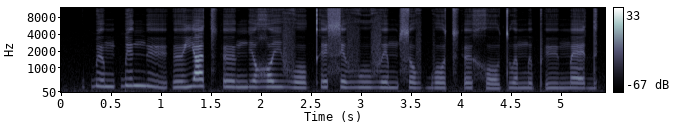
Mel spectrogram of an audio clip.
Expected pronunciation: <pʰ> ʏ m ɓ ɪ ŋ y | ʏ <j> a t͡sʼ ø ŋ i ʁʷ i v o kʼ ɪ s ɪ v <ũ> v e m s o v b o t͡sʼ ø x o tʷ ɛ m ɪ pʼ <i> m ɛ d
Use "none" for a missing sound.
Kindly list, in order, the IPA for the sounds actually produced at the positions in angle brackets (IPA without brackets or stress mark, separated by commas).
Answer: ɓ, j, u, y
